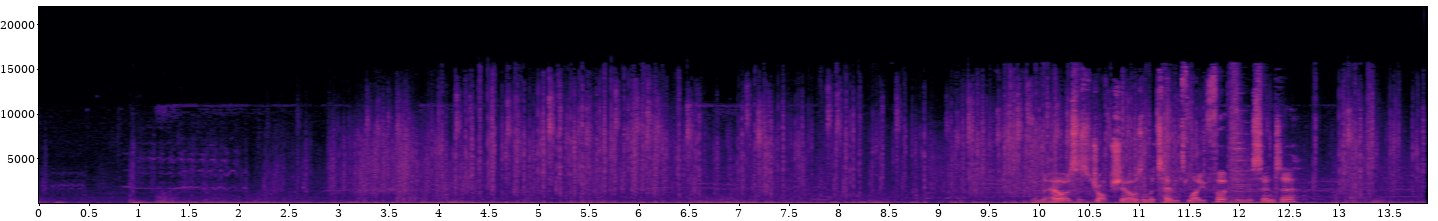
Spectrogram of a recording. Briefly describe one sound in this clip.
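Musket volleys crackle and pop across a battlefield.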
